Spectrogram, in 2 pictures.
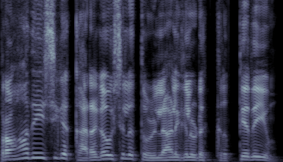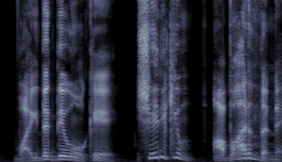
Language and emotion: Malayalam, surprised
